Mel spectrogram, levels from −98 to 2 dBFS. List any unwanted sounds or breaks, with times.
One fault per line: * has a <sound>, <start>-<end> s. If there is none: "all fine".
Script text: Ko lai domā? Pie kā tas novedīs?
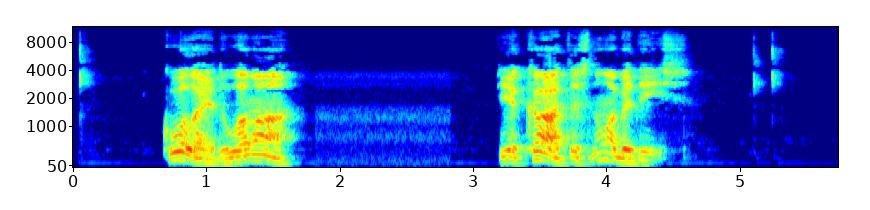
all fine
